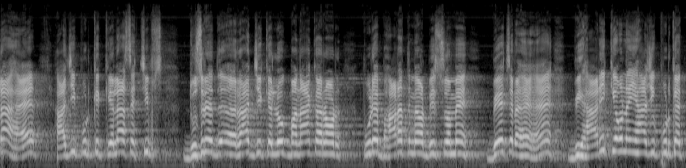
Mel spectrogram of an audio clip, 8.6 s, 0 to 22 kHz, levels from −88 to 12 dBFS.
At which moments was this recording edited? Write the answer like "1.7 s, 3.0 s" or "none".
none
